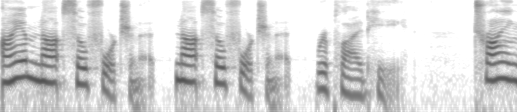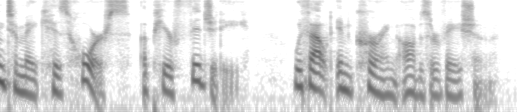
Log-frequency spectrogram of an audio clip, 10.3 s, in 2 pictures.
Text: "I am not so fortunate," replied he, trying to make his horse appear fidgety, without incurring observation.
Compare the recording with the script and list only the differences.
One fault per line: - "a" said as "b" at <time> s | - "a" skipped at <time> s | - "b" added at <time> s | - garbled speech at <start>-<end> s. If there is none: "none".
- "not so fortunate" added at 1.8 s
